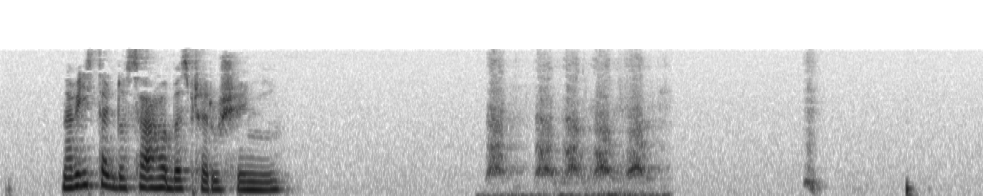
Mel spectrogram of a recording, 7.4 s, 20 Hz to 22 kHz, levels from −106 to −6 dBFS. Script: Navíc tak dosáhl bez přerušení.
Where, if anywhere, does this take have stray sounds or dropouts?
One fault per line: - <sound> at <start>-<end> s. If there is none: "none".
- bark at 3.6-5.1 s
- whoosh at 6.0-6.2 s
